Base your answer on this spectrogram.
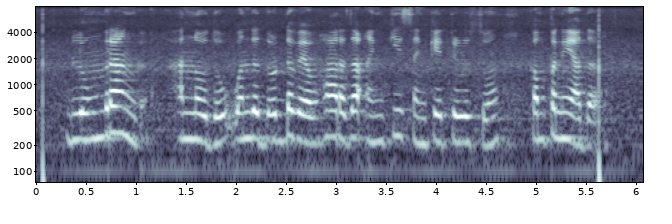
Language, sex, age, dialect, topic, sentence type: Kannada, female, 31-35, Dharwad Kannada, banking, statement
